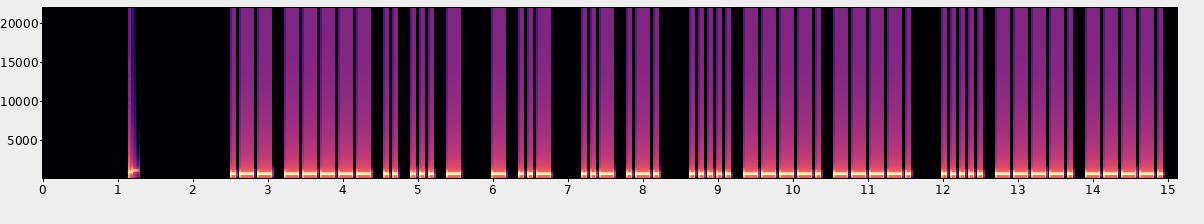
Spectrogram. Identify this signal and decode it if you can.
Morse code, heard as a keyed tone, about 21 wpm, 700 Hz. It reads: W0IST TU UR 599 599
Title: SOTA QSO Practice 20wpm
